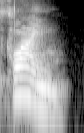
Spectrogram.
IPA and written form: klaɪm (Climb)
